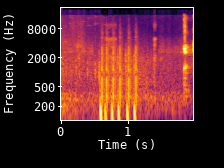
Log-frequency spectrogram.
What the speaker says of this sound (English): I'm hearing shots to our south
